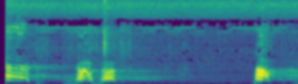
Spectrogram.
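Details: A poodle gives sharp, high barks at a bull, kept apart from it by a ditch; a double bark comes in the middle and a single one after a pause.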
